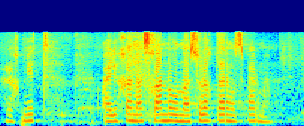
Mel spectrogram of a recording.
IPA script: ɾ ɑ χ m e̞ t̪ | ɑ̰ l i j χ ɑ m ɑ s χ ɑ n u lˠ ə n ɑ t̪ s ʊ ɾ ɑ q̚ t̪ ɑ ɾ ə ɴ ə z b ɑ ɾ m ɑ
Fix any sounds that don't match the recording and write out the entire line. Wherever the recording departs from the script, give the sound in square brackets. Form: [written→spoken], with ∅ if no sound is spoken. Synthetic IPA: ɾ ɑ χ m e̞ t̪ | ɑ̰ l i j χ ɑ [m→n] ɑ s χ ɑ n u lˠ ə n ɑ [t̪→∅] s ʊ ɾ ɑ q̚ t̪ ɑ ɾ ə ɴ ə z b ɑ ɾ m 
